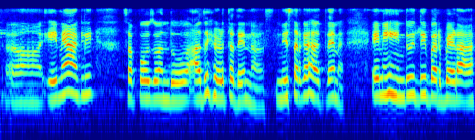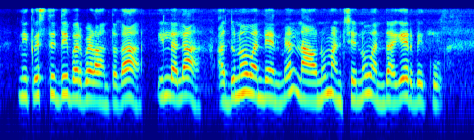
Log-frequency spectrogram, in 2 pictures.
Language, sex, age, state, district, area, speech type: Kannada, female, 30-45, Karnataka, Bidar, rural, spontaneous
